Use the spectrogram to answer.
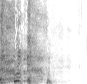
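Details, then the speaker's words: Adult woman suddenly coughing for no known reason: a short run of three quick, dry coughs, then silence. "I'm so sorry. I don't know why I got on here and all of a sudden I'm coughing."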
